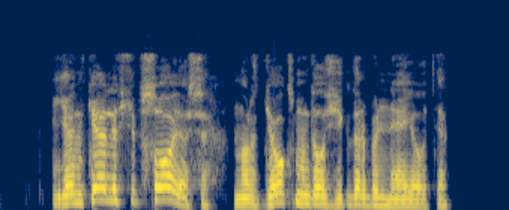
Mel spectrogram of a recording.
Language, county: Lithuanian, Klaipėda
